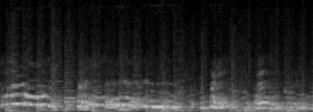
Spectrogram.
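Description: Two black greyhound dogs yelp and whimper in a steady string of high, whining cries and short barks, loud and continuous over about three seconds, with no one talking.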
